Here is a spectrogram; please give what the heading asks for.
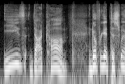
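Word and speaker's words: Eaze: law when you fire up east comm which is spelled e a Z e ease calm and don't forget to swing over to ease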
